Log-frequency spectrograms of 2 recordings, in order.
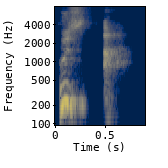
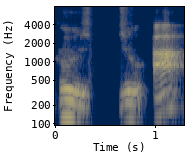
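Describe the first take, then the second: First: No vowel follows the z. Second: A u vowel follows the z. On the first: "hadfu dhammati minaz-za ... huz'a" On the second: "bukan huzua"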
